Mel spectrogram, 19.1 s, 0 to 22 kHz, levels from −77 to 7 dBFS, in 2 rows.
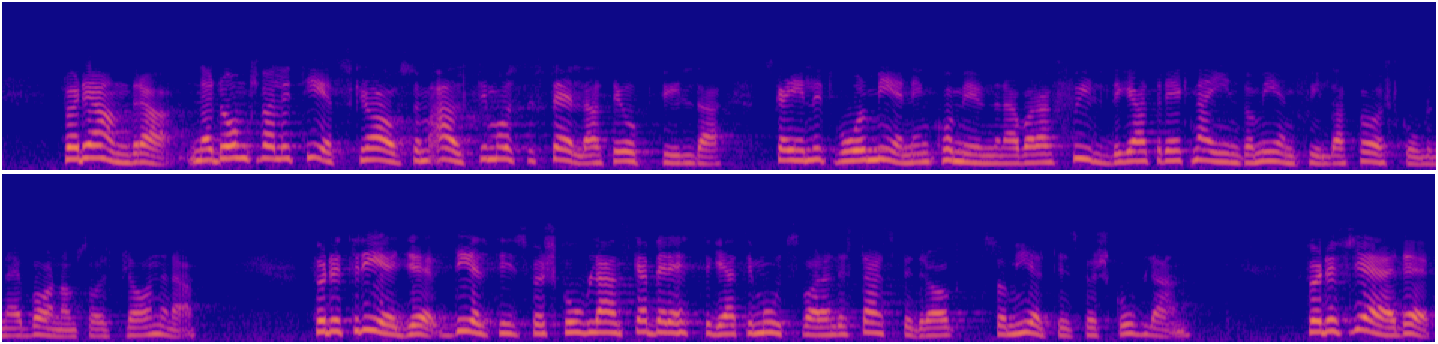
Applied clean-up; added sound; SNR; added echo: none; none; none; none.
